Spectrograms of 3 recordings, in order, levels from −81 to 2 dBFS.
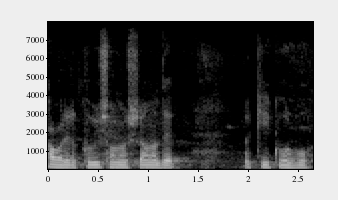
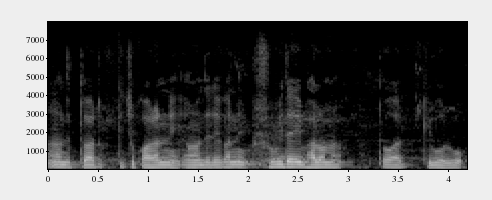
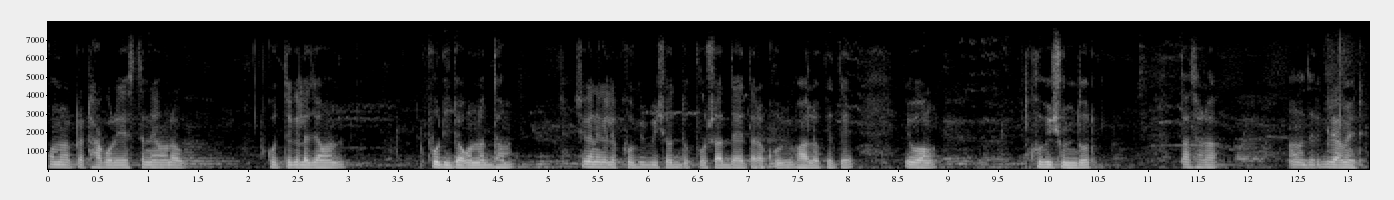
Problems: background sounds at intervals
